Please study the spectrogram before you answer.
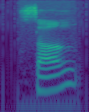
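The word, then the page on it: seng: tone 2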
